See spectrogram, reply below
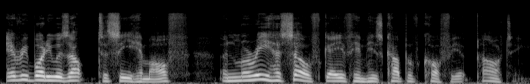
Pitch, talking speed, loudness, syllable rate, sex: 155 Hz, 205 wpm, -19 LUFS, 5.5 syllables/s, male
